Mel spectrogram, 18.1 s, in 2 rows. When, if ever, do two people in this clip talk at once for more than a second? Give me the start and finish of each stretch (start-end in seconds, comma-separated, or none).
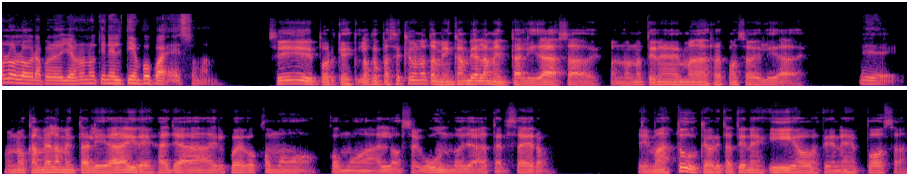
none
